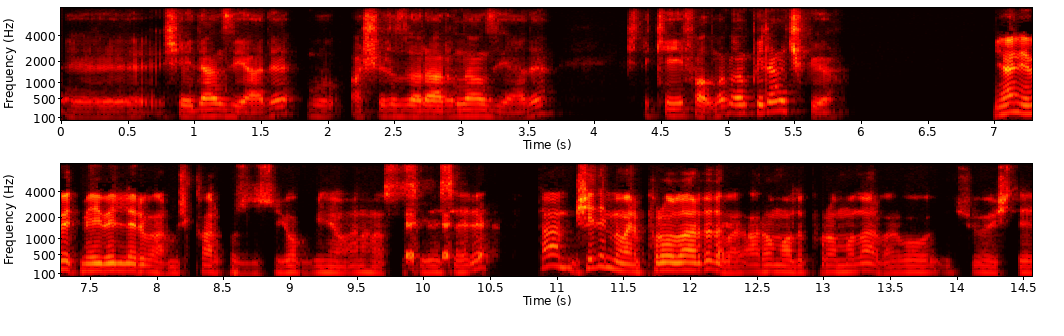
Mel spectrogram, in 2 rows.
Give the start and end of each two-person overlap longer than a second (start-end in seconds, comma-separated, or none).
none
